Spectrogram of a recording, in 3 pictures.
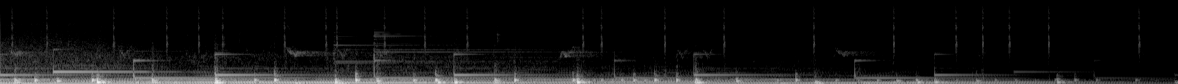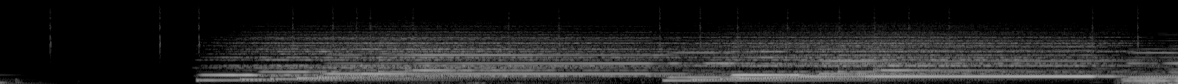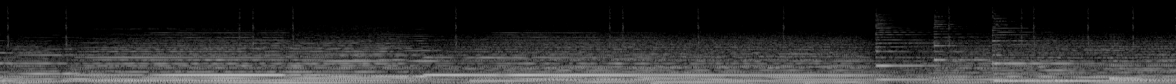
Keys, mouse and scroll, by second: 3.2 right click, 8.9 ctrl+click, 9.7 shift+click, 10.5 shift+click, 10.8 ctrl+z, 15.3 right click, 15.9 shift+click, 19.1 shift+click, 21.2 shift+click, 25.9 right click.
